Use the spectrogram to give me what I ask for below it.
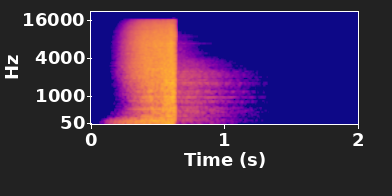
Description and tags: woosh fx 1
woosh sfx sound, usefull for video transition. from several sample that i processed in ableton live.
there is a short reversed sound with some reverb
transition, sfx, noise, fx, sound, reverb, reverse, white, short, woosh, video, effect, woush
